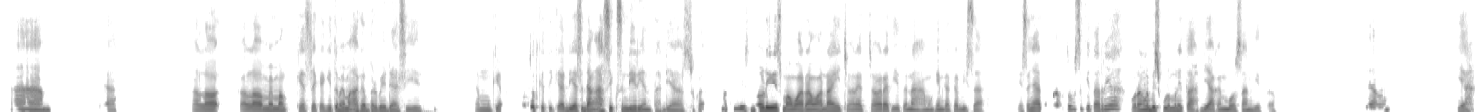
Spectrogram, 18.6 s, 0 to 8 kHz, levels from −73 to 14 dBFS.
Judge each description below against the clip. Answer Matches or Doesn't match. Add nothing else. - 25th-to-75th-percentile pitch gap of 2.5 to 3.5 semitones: Doesn't match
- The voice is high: Doesn't match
